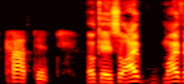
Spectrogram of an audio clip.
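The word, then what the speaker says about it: Katić: And did you pronounce it Kadic or cottage? Uh, it would be pronounced cottage.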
